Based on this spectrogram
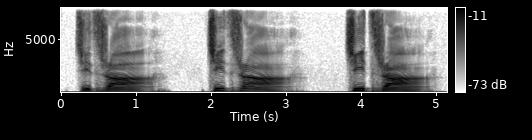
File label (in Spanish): glúteo, Zapoteco, santo domingo albarradas; cuerpo; INALI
